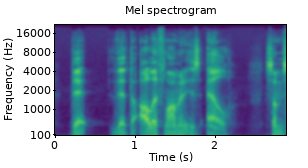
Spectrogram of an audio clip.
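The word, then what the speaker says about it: אל: I mean, it's undisputed that the Aleph Lamed is El. Some say Al.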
